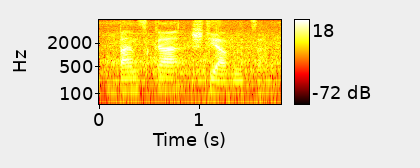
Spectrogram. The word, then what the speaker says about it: Banská Štiavnica: Banská Štiavnica.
